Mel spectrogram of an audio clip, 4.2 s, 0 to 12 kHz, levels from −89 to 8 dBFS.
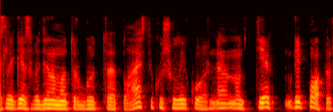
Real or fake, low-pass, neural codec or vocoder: real; 7.2 kHz; none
